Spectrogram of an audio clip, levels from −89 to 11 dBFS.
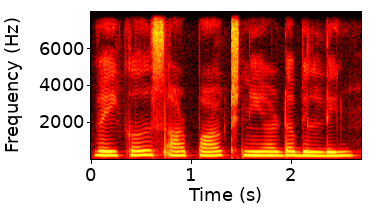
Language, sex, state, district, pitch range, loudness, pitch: English, female, Assam, Kamrup Metropolitan, 205-215 Hz, -13 LUFS, 210 Hz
